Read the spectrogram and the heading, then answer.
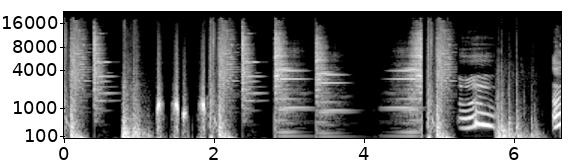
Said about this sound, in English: my gosh, you hit my friend with your sword! That is totes not okay, man! Well, we were having a sword fight.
